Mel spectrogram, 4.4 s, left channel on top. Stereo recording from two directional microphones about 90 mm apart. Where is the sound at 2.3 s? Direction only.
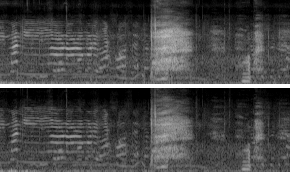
45° right (ahead or behind).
